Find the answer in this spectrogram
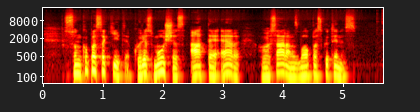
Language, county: Lithuanian, Alytus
